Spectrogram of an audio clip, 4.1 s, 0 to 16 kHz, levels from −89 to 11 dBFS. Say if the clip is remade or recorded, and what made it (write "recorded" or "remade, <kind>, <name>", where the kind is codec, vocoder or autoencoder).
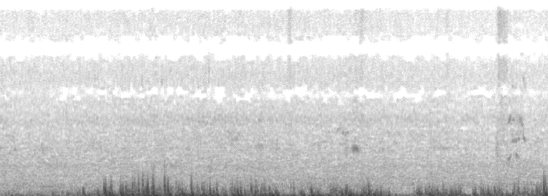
remade, vocoder, Vocos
